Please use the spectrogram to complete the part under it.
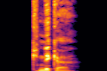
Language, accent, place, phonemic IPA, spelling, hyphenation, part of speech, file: German, Germany, Berlin, /ˈknɪkɐ/, Knicker, Kni‧cker, noun, De-Knicker.ogg
- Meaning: niggard, skinflint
